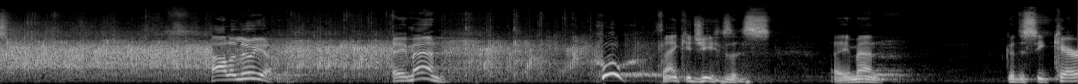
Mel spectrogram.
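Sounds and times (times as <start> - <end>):
audience clapping: 0.0 - 6.6
speech: 2.1 - 3.2, 3.9 - 4.7, 6.1 - 9.0, 10.1 - 10.7.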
